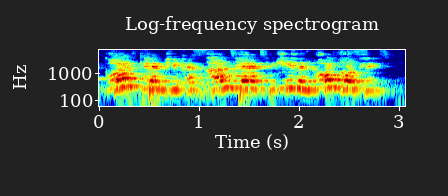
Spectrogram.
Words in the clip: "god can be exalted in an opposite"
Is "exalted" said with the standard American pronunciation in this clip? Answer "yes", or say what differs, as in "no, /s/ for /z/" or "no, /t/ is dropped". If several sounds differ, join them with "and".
no, /n/ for /l/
